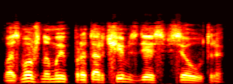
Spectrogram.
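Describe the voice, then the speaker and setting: A man reading an audiobook, voicing a smug, sharp police detective who talks in a cool, mocking way. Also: medium pitch, normal speed, dry recording, pitched above the performer's own voice, lightly acted. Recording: dull lo-fi audiobook recording.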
